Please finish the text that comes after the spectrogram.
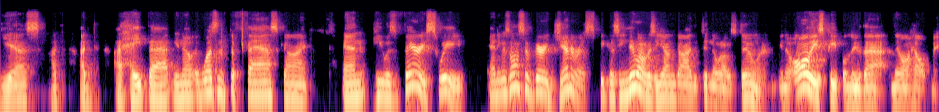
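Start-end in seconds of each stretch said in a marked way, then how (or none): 0.0-2.6 very slow, unhurried, drawn-out speech. Recalling visiting his house, the speaker imitates John Duffy's slow talking. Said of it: "He even talked slower".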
